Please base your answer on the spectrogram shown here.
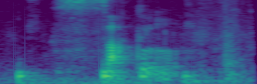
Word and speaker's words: subtle: to this word and this word is not pronounced as subtle it is subtle because BT are together and B is silent and the pronunciation of this word is subtle that's right now the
